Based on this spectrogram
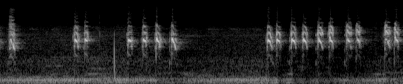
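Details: Yellow-vented bulbul chick calling for its parent, giving quick runs of high, clipped chirps, with one long run of about nine notes near the end and brief gaps between groups.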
